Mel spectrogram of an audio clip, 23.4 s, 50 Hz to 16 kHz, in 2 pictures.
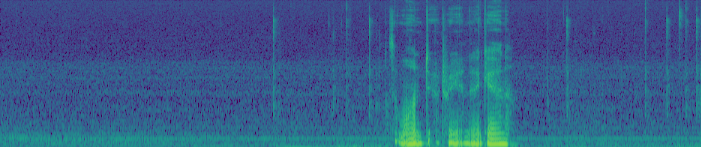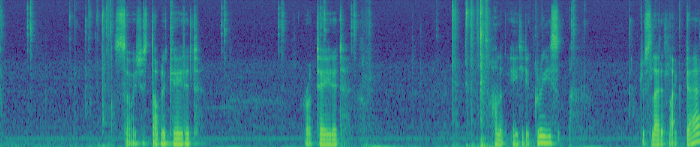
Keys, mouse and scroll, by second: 9.7-10.5 scroll up 3, 10.6 middle click, 11.1 scroll down 1, 11.3 shift+scroll up 1, 11.3 shift+middle click, 12.0 click, 12.8 shift+middle click, 13.3 shift+d, 13.9 click, 15.2 click, 16.2 click, 16.9 click, 17.4 click, 21.1 click, 21.3 middle click, 22.6 scroll down 3, 22.9 middle click.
